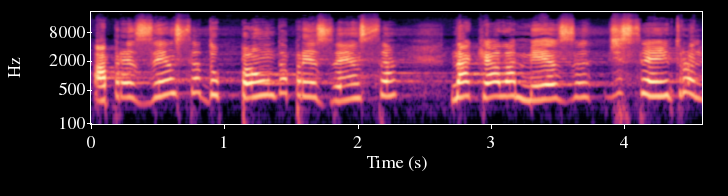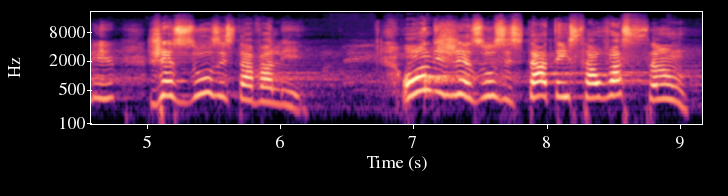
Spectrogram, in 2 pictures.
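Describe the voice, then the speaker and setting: A woman's voice: very high voice, a little slow, fairly bright tone. A woman with a Brazilian Portuguese accent preaching a sermon, telling a personal story with emphatic repetitions. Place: church sanctuary. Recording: church hall reverb.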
